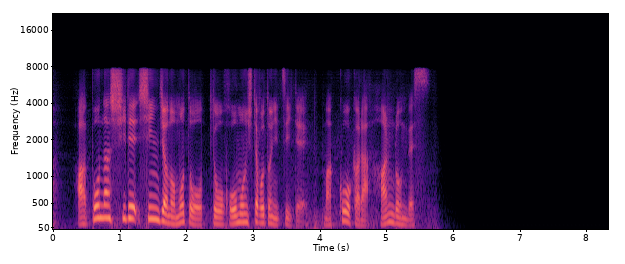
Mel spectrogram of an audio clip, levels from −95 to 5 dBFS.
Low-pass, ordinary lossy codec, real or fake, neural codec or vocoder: none; none; fake; codec, 16 kHz, about 1 kbps, DyCAST, with the encoder's durations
